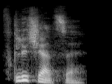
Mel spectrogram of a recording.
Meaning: 1. to be included in, to become part of 2. to join, to take part 3. passive of включа́ть (vključátʹ)
- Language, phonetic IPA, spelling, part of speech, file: Russian, [fklʲʉˈt͡ɕat͡sːə], включаться, verb, Ru-включаться.ogg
